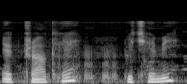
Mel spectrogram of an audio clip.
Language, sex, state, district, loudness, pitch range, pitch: Hindi, male, Arunachal Pradesh, Lower Dibang Valley, -17 LUFS, 120-155 Hz, 125 Hz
